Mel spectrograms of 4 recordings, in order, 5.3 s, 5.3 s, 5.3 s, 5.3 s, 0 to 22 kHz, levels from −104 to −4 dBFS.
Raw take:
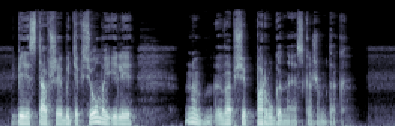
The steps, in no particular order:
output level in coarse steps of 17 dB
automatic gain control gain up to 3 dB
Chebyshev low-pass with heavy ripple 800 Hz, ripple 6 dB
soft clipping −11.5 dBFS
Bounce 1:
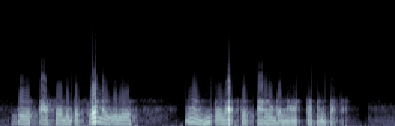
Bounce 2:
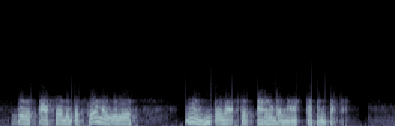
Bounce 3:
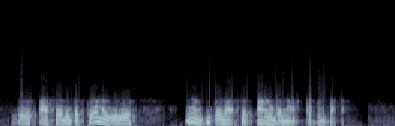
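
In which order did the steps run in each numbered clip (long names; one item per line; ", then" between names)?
Chebyshev low-pass with heavy ripple, then soft clipping, then automatic gain control, then output level in coarse steps
automatic gain control, then soft clipping, then Chebyshev low-pass with heavy ripple, then output level in coarse steps
Chebyshev low-pass with heavy ripple, then output level in coarse steps, then soft clipping, then automatic gain control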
